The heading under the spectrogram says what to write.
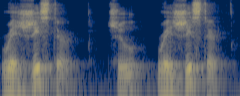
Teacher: Observe que a última sílaba não é mais forte e termina em consoante, vogal, consoante.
